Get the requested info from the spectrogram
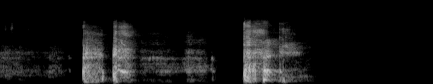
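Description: A man coughing: two coughs close together about a second in, then a third about a second later.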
